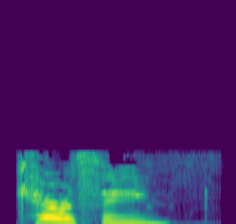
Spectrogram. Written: Karathane

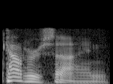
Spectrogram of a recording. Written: countersign

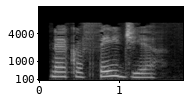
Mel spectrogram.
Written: necrophagia

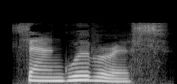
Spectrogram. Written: sanguivorous

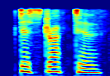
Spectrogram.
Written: destructive

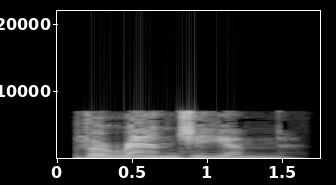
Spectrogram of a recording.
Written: varangian

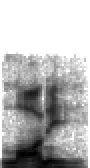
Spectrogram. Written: lawny

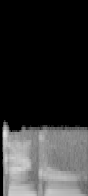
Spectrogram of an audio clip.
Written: tanker

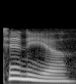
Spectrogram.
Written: tinea

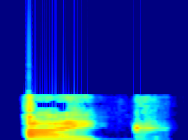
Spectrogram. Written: ike

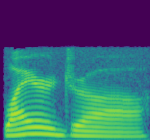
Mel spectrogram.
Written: wiredraw

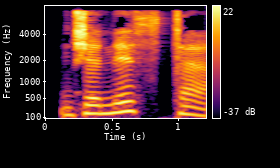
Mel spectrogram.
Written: genista

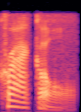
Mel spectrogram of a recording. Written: crackle

